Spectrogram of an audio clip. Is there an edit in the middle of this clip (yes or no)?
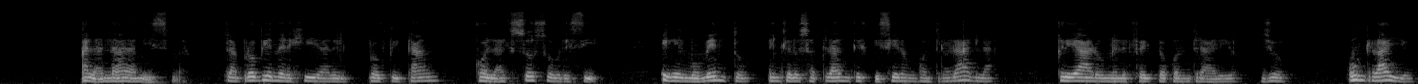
yes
